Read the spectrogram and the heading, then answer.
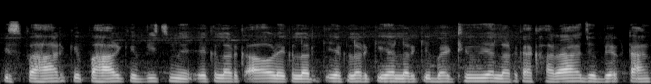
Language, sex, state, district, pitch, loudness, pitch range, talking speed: Hindi, male, Bihar, Sitamarhi, 140 Hz, -19 LUFS, 140-145 Hz, 240 wpm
